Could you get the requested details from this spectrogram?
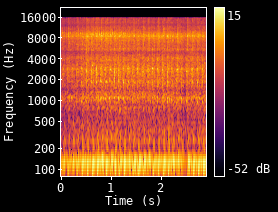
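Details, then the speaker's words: Suzuki Satria FU 150 carburetor motorcycle, serviced for fuel flooding: steady, even low idle putter with regular firing pulses and no hunting or stumbling; flooding upsets idle speed, but it idles normally. "nah normal dia ya dia kalau banjir itu langsamnya tidak normal Ya tapi kalau dia nggak banjir Dia normal ya banjir itu berpengaruh pada langsam langsung langsung putaran mesin ya kayak gitu ya bisa diperhatikan ya"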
